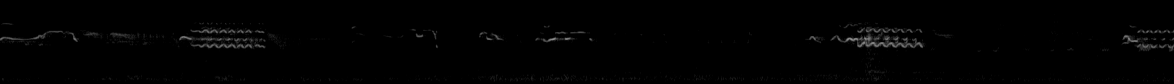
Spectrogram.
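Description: Black kite begging: high, wavering whistles broken by bursts of shrill, quavering trills every few seconds, over a faint outdoor hush.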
